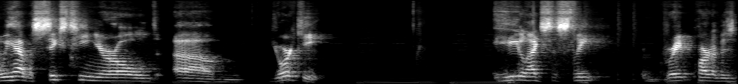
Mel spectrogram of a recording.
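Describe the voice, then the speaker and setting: A man's voice: mid-range voice, fairly bright tone. A man hosting a casual livestream, talking straight to his viewers in a chatty way and often repeating words. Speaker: livestream host.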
